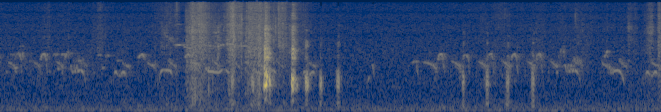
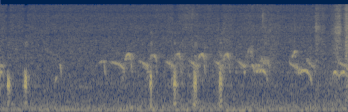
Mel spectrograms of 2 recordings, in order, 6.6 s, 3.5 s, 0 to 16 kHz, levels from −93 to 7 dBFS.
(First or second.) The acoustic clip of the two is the first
